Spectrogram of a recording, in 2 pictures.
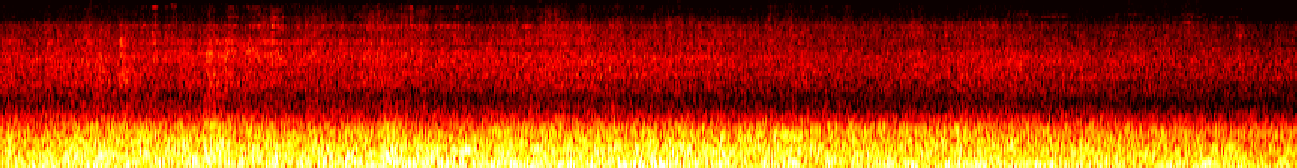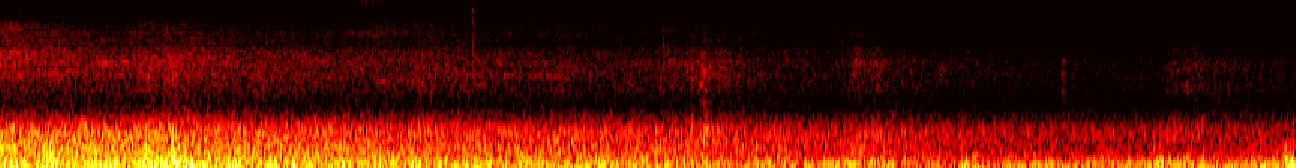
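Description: Freight train's autorack cars rolling past on the rails, a steady rumble of wheels on track that fades away in the second half as the last car passes and the train moves off.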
